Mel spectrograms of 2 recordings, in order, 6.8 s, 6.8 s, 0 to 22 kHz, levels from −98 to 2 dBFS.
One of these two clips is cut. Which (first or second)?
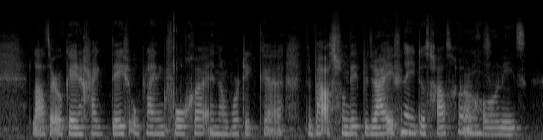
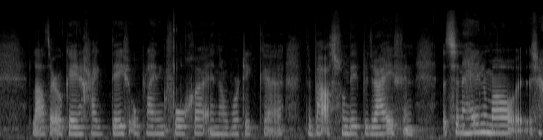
first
